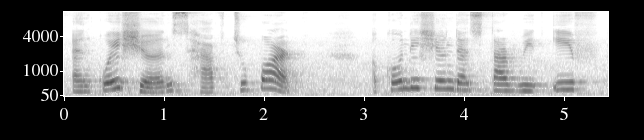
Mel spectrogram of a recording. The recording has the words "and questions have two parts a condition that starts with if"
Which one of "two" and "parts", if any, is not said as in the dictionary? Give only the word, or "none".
parts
